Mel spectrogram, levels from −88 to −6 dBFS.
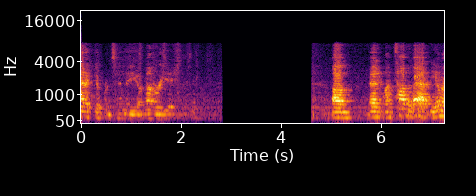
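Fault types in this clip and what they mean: Noise suppressor applied to music or sounds: A suppressor designed for speech stays active through the whole clip. It mistakes steady sound, ambience and reverb for noise and pulls them down. Its gain keeps shifting, with a swing of roughly 10 dB, so level rises and falls with the material rather than with the source. The top end stops around 8 kHz, which fits the normal band limit of the call path.
Sound cut by the noise suppressor: In four stretches the suppressor judged the sound to be noise and cut it harder than the rest. These run from 0.42 to 0.91 s, 1.85 to 2.82 s, 4.6 to 5.01 s and 5.42 to 5.75 s. The second stretch is the longest, about a second, and dips deepest, by about 9 dB. The other three dip by about 8 dB.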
